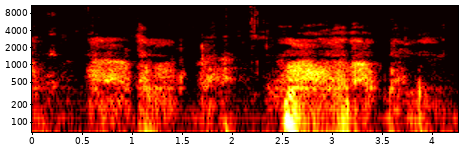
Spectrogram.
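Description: A person chewing and biting fried chicken, with wet, irregular mouth noises. There are two louder bursts, about half a second in and about two and a half seconds in.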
